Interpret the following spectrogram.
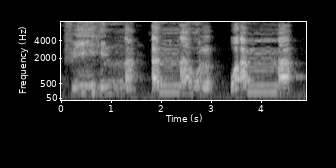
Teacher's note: Nunnya bertasdid. Jadi dibaca dengung, cukup 2 ketuk saja.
